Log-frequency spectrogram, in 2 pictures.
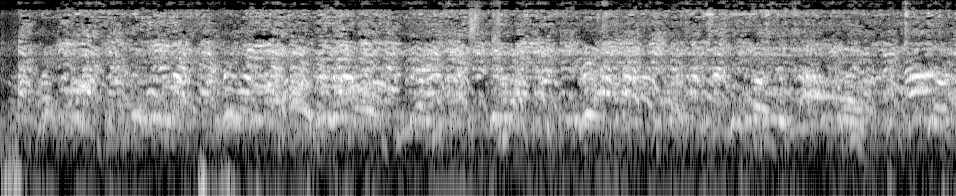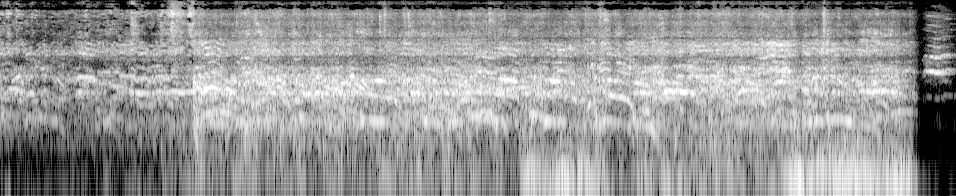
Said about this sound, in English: okay, you get the idea. And there's a lot of screaming that doesn't make for good uh, radio or podcast.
